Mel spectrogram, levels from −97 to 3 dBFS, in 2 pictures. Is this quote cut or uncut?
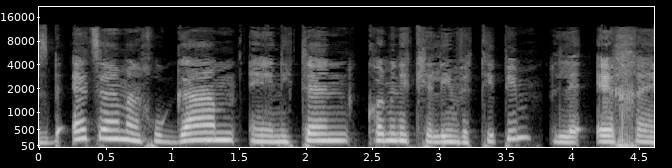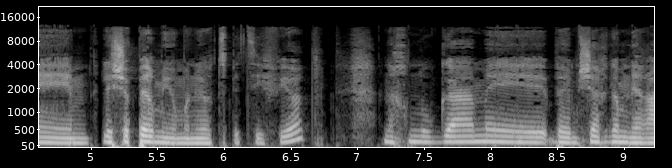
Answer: cut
